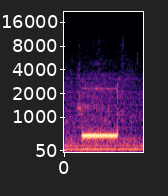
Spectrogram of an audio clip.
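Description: Single ringback tone of an outgoing telephone call, one steady electronic beep about three-quarters of a second long, faint over a low background hum.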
